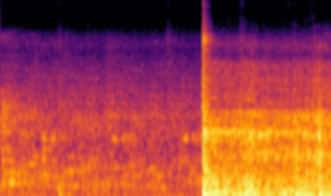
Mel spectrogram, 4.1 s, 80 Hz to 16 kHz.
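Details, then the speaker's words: Onix OHT 110 BT home theater switched on, even before standby release: loud, rough, distorted low buzz surges from the subwoofer and stays after standby release; failed subwoofer amplifier IC. "Set ഇപ്പൊ on ആയി stand release ആക്കിയിട്ടില്ല പക്ഷേ അതിനു മുമ്പ് തന്നെ ഭയങ്കര sound ഇങ്ങനെ കേറി വരുകയാണ് സബ്വൂഫർ അപ്പൊ സ്റ്റാൻഡ് ബൈ റിലീസ് ആക്കിയാലും ആ സൗണ്ട് അങ്ങനെ നിൽക്കുകയാണ്"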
